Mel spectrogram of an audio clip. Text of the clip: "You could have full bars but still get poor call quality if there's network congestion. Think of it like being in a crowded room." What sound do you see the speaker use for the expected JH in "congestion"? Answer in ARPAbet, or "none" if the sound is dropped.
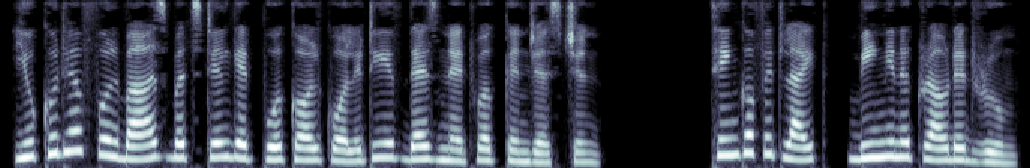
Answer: JH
